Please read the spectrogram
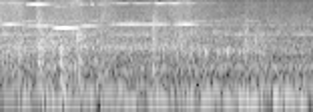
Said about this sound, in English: ooh, the washing machine is done, ooh, and the dryer just finished.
